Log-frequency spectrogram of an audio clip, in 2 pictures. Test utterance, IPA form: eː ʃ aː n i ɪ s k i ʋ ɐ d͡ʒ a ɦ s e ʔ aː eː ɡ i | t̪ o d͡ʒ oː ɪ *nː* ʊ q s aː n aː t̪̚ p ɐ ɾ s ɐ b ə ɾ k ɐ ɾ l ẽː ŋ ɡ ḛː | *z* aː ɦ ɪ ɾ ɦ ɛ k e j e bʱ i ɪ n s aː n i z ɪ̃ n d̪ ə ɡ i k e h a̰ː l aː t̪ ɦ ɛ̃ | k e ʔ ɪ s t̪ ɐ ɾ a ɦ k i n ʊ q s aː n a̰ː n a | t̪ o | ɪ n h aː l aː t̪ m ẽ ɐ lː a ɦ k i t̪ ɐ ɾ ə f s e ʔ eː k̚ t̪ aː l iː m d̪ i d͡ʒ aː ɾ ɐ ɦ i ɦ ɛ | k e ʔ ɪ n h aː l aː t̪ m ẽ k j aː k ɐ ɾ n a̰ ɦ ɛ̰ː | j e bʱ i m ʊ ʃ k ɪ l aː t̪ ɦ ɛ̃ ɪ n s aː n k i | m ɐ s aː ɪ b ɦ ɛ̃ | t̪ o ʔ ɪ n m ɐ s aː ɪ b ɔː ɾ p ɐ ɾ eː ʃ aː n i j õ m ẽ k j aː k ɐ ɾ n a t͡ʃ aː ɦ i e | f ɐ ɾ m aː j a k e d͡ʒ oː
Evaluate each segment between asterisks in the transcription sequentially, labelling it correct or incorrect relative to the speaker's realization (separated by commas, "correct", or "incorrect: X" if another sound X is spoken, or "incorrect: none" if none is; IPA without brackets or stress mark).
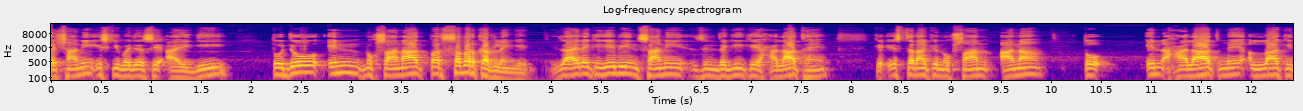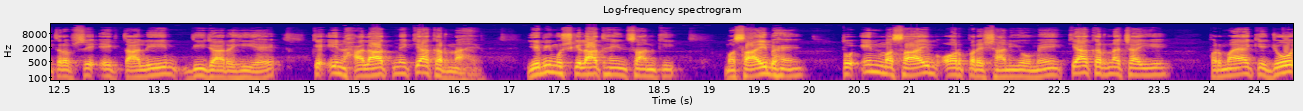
correct, correct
